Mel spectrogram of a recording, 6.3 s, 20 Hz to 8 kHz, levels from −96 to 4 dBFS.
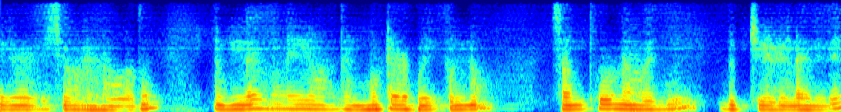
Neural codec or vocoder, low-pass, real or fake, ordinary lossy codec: codec, 44.1 kHz, 0.9 kbps, DAC; 7.2 kHz; fake; none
